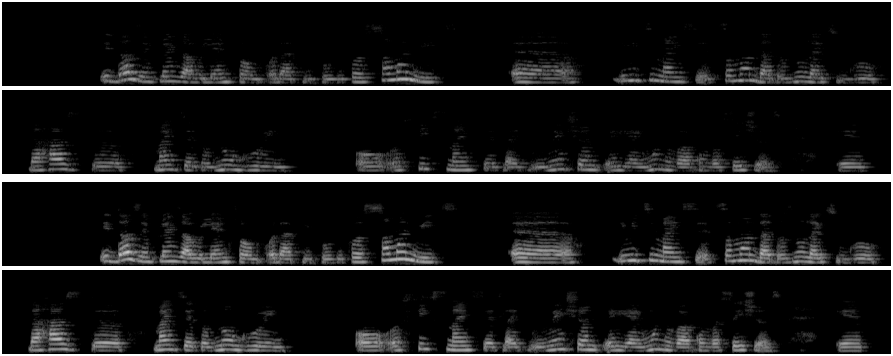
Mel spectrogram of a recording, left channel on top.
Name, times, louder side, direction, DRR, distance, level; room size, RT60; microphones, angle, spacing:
voice 1, 1.0-4.5 5.1-5.8 6.1-8.8 9.2-10.1 10.4-11.7 12.4-17.5, right 7 dB, 80° right, 0.3 m, -33 dB
4.3 x 2.3 x 2.7 m
head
